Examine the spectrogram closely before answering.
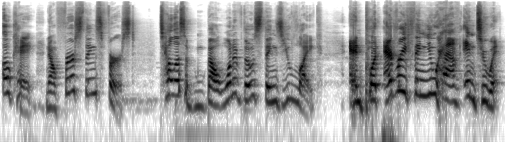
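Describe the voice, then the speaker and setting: A woman voicing a brash, fiery fish-warrior woman who bosses and encourages loudly in a visual novel game. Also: expressive, unhurried. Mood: bossy, encouraging. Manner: forceful, booming encouragement. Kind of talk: amateur visual novel voice acting.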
